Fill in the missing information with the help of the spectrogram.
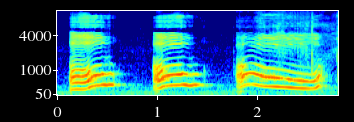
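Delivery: high loud hoots; rising hooting oh. Acted. Describing baby orangutans, high playful hooting. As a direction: hoot like a little orangutan.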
